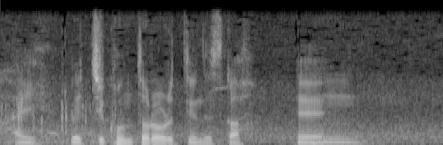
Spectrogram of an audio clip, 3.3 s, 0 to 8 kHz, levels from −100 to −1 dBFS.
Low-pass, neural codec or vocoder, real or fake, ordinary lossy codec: 7.2 kHz; none; real; none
